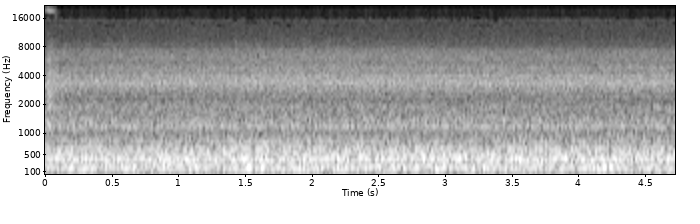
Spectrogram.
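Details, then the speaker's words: DJI Power 2000 exhaust port while outputting 1,722 W. Smooth steady rush of air with no tonal whine or rattle: normal cooling fan under load. "What you will notice is there's no wine on the DJI. The EcoFlow has this uh wine, but the DJI just sounds like airflow. There's no fan whining to it."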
